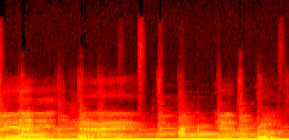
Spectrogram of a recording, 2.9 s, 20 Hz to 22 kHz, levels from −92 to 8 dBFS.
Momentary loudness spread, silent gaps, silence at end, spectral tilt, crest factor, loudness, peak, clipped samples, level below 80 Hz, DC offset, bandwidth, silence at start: 7 LU; none; 0 s; -5.5 dB/octave; 16 dB; -25 LUFS; -2 dBFS; under 0.1%; -44 dBFS; 40%; 19.5 kHz; 0 s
